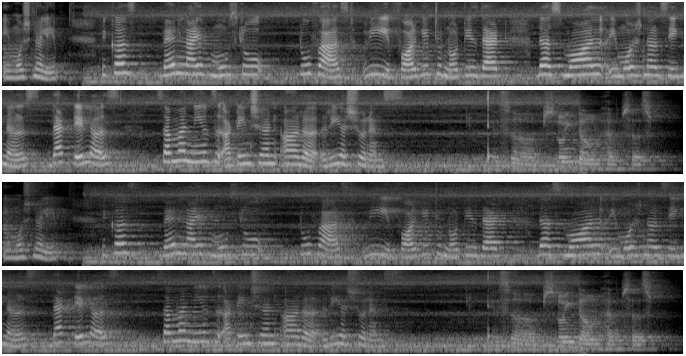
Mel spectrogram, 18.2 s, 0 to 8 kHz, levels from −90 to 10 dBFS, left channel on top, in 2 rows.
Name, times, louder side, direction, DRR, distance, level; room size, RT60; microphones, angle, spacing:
voice 1, 0.0-3.5 4.0-10.6 11.2-14.3 15.6-15.7, left 6 dB, 70° left, 14 dB, 0.4 m, -27 dB
Human voice / Buzz, 1.1-16.8, left 1 dB, 25° left, 0.9 m, -39 dB
voice 2, 15.6-17.8, equal, 5° left, 2 dB, 1.1 m, -34 dB
10.5 x 7.9 x 6.6 m, 1.4 s
head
